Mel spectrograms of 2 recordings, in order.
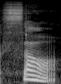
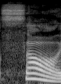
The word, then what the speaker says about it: saw: 그냥 saw. 이 W 발음을 하지 않고요. 그냥 saw 이렇게 발음해요.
